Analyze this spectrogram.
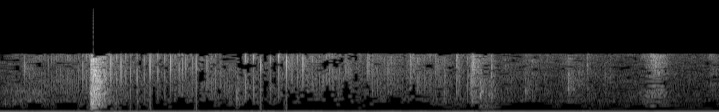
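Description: A plastic ping-pong ball batted by a kitten across a wooden parquet floor: a sharp click about a second in, then a quick run of light clicks as it skitters and bounces, thinning to scattered taps, with a few more taps later.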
